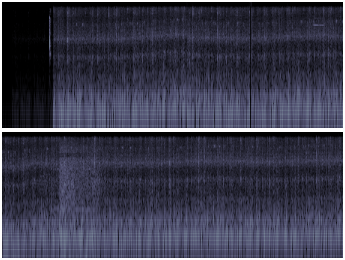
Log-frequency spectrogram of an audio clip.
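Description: A truck engine rumbles steadily while driving off-road.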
